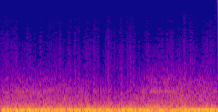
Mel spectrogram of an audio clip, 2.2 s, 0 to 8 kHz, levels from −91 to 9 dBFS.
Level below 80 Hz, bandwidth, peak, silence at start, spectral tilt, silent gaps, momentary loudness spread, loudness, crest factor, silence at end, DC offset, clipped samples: -14 dBFS; 1.2 kHz; -4 dBFS; 0 s; -14.5 dB/octave; none; 1 LU; -19 LUFS; 10 dB; 0 s; under 0.1%; under 0.1%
